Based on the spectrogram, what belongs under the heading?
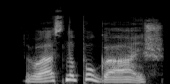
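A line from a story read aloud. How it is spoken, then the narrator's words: Sighing. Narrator (Russian): вздохнул завхоз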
